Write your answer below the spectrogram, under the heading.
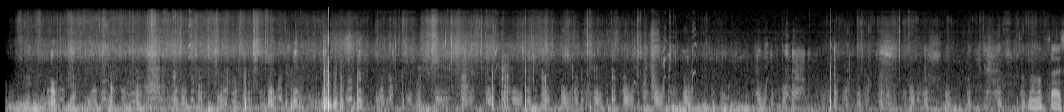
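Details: Baby pigs at milk feeding time, lapping and suckling from a bottle: continuous low snuffling grunts and slurping with scattered clicks, and a person talking faintly.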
